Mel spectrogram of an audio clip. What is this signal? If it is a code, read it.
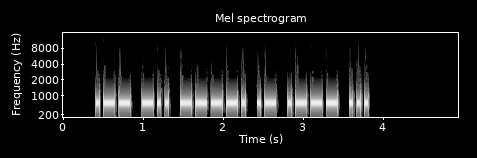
Morse code, heard as a keyed tone, about 25 wpm, 700 Hz. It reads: WD9AJS
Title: USA Call Signs - 6 Characters - Repeated 3x - 25wpm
